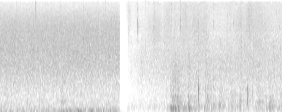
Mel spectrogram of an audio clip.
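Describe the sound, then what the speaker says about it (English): Thunder rolls through a rainy night in the video game Identity V: steady hissing rain, a brief cut to near silence, then low rumbling thunder with crackling peaks over continuing rain, fairly faint overall. "I was just woken by the thunder"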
